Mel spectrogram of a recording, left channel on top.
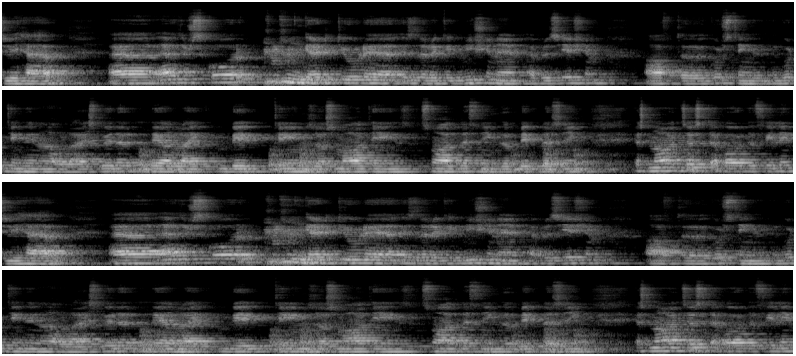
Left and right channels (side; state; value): both; normal; correlation 0.51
